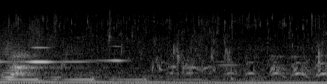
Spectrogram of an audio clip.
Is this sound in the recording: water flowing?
yes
